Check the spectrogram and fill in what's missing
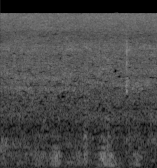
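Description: A Paasche VL double action airbrush sprays paint in a steady, even hiss of air, close and continuous for the whole moment, with no voices.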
